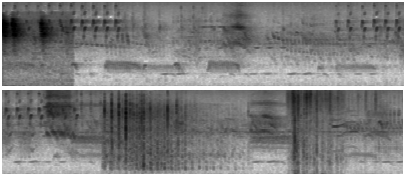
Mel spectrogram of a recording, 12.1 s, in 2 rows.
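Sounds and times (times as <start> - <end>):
songbird chirps and twittering: 0.0 - 12.0
rapid fluttering clicks: 7.5 - 11.7.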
